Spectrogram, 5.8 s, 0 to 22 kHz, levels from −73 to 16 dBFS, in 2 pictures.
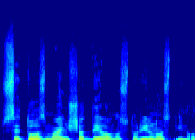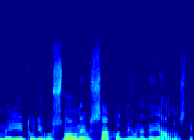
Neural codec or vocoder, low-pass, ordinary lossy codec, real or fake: vocoder, 44.1 kHz, 128 mel bands every 256 samples, BigVGAN v2; none; none; fake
